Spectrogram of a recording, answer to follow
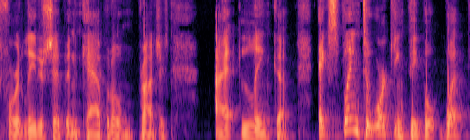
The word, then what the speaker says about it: iLinkUp: That would be iLinkUp, as it's pronounced.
